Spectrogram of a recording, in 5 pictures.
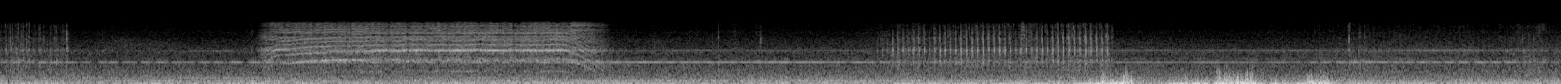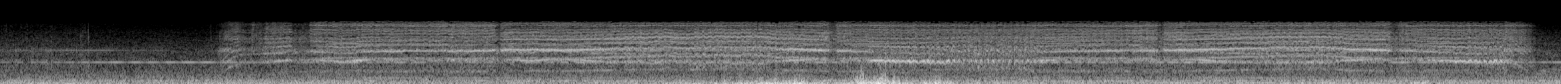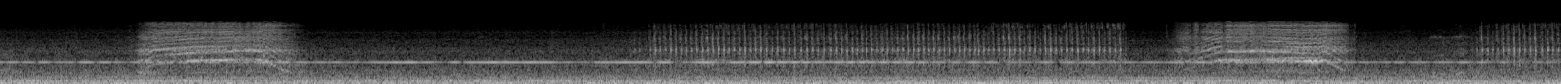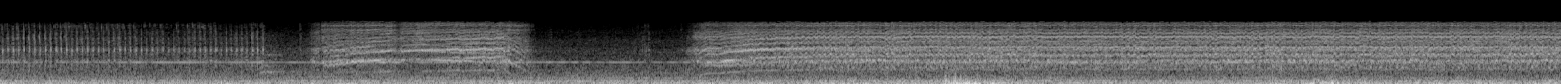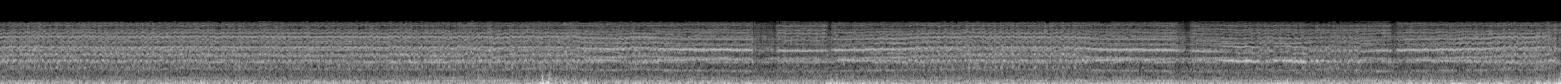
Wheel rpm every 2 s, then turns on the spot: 10, 90, 140, 10, 10, 10, 10, 20, 20, 140, 160, 160, 160, 160, 160, 70, 80, 20, 10, 20, 20, 70, 50, 20, 30, 110, 30, 140, 160, 160, 160, 160, 160, 160, 160, 160, 160, 160, 160.
8-16 30-32 36-42 44-48 52-54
